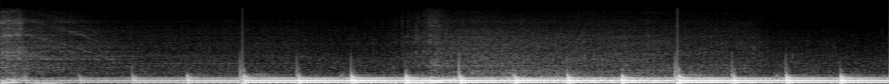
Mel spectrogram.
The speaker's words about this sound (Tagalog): Dahil sa takot, mabilis siyang tumakbo papunta sa kanyang pulang kotse. Binuksan niya ang driver's door, ipinasok ang susi at pinaharurot agad ang kanyang sasakyan.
